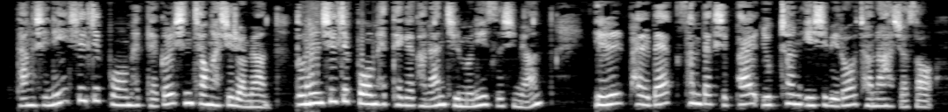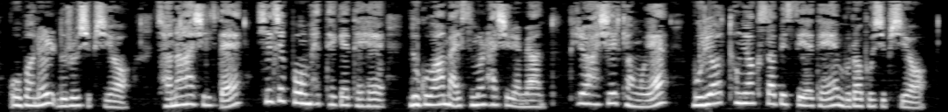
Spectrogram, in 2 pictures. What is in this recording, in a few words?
korean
